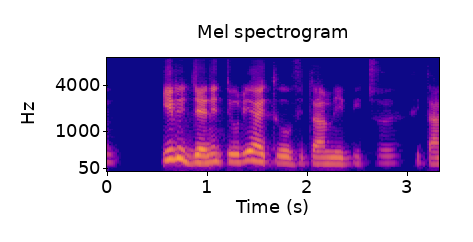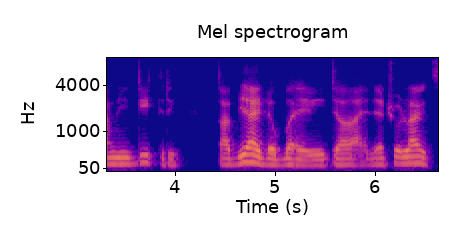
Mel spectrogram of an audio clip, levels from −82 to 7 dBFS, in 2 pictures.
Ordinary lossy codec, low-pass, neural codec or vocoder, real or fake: none; none; codec, 16 kHz, about 1 kbps, DyCAST, with the encoder's durations; fake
